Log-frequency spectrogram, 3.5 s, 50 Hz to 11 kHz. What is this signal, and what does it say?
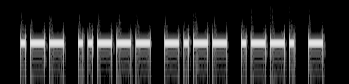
Morse code, heard as a keyed tone, about 25 wpm, 700 Hz. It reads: W2YPT
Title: USA Call Signs - 5 Characters - 3x Character Spacing - 25wpm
